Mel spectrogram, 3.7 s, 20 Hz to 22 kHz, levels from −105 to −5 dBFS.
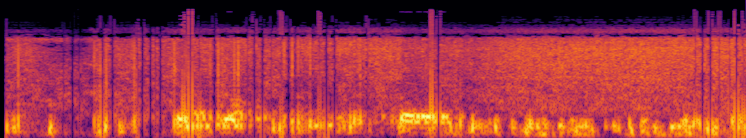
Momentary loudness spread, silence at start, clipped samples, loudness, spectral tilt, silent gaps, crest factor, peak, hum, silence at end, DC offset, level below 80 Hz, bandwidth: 11 LU; 0.05 s; under 0.1%; -18 LUFS; -4 dB/octave; none; 16 dB; -2 dBFS; none; 0 s; under 0.1%; -48 dBFS; 16.5 kHz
